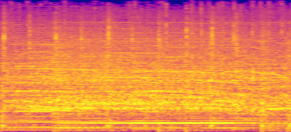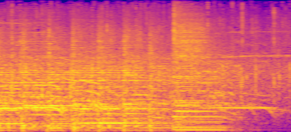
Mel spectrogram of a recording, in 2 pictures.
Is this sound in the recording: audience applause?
yes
